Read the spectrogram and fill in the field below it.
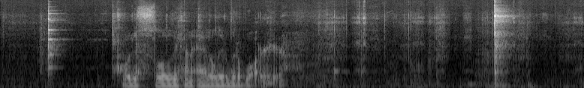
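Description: A metal lid clinks against a tin can.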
